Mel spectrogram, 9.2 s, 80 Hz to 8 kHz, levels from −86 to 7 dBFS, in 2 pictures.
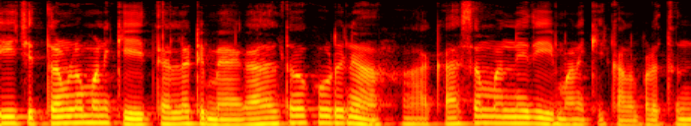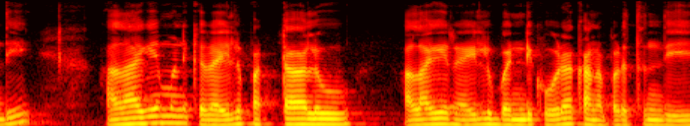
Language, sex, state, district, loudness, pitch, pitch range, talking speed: Telugu, male, Andhra Pradesh, Chittoor, -21 LUFS, 130 Hz, 120-150 Hz, 125 wpm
